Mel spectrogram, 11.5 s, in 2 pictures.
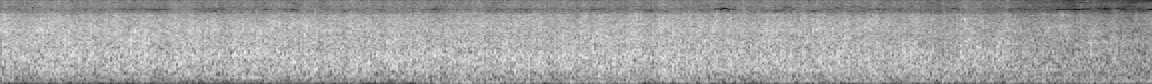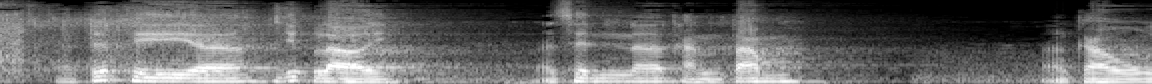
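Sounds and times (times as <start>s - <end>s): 
crowd applauding: 0.0s - 6.0s
speech: 6.2s - 7.8s, 8.4s - 9.8s, 11.0s - 11.5s.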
